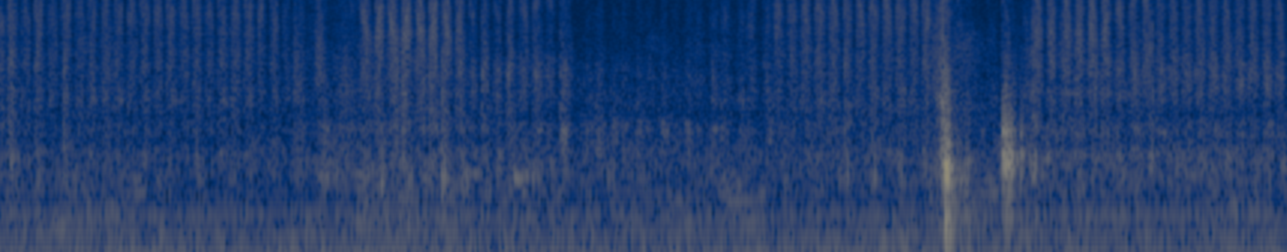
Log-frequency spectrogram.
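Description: Cloth-wrapped fingers rub polish in circles on the toe of a pebble grain leather loafer fitted with a shoe tree and held over a leather mat. Soft, steady, brushy rubbing strokes repeat at a quiet level over a constant low hum, with two brief louder taps near the end.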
